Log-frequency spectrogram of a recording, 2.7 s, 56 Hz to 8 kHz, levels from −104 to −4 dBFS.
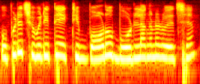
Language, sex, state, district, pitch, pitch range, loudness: Bengali, female, West Bengal, Alipurduar, 275 Hz, 260-295 Hz, -11 LUFS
